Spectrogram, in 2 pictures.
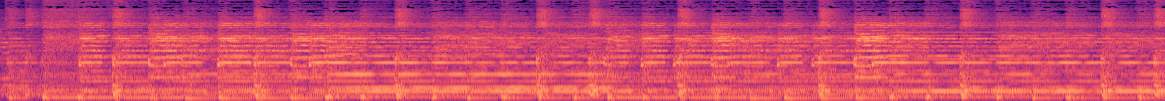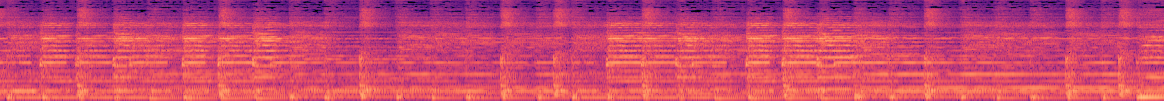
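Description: Rock instrumental played on a digital piano, with an electric-guitar-like lead over a pre-recorded backing track. The backing has a steady drum beat and a stepping bass line.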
